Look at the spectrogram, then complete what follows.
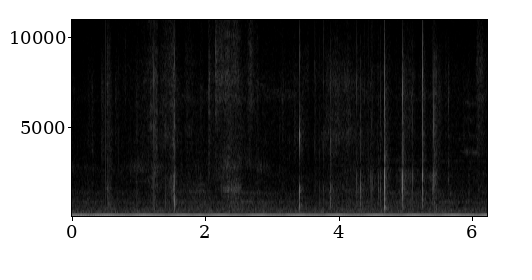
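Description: Plastic scraper tool scraping excess air-dry clay off the top of a silicone mould: a scattering of small clicks and light scrapes, over a steady low hum.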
